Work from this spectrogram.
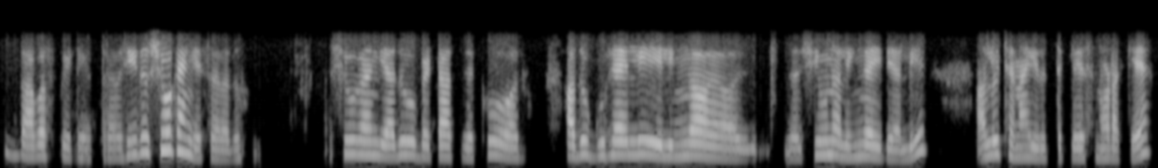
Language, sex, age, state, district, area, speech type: Kannada, female, 30-45, Karnataka, Tumkur, rural, conversation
